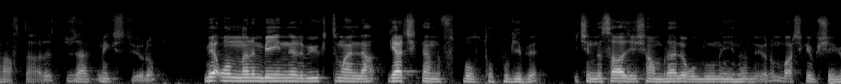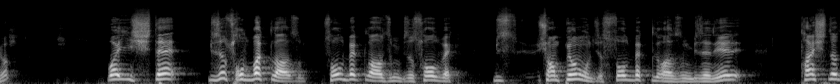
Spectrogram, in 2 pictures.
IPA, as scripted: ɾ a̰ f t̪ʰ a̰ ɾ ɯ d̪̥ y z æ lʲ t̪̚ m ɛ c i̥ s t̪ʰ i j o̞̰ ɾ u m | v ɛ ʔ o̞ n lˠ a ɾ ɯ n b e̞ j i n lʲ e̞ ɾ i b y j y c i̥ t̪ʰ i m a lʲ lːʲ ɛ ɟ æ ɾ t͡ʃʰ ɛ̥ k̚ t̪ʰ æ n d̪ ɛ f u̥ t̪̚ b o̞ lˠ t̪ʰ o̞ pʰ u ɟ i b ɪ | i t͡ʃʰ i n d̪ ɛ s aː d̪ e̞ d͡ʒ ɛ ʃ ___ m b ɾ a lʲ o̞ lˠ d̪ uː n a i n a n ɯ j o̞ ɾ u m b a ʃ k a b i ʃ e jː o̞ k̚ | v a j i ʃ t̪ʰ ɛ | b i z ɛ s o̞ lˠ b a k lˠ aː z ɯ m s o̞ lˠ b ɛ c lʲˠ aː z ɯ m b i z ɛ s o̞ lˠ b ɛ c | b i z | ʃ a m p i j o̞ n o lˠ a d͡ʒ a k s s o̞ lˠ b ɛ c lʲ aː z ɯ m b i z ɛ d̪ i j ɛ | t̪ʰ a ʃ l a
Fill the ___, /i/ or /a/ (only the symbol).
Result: a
